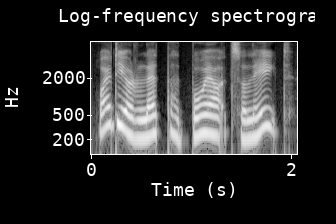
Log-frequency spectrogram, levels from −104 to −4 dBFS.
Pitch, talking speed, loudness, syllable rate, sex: 250 Hz, 260 wpm, -16 LUFS, 4.7 syllables/s, female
